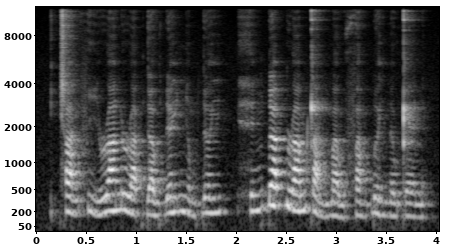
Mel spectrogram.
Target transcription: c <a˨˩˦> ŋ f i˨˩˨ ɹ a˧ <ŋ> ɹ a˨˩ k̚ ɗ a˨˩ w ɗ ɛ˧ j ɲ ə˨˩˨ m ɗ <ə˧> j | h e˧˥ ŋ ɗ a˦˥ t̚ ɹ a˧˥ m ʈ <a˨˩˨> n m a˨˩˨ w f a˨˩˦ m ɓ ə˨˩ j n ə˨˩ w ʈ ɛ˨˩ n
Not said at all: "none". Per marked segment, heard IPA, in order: a˨˩˦, n, ə˧, a˨˩˨

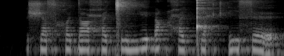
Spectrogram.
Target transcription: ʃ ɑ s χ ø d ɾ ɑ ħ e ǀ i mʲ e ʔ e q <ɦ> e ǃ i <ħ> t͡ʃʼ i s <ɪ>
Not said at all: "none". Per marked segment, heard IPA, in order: ħ, ħ, ɛ

